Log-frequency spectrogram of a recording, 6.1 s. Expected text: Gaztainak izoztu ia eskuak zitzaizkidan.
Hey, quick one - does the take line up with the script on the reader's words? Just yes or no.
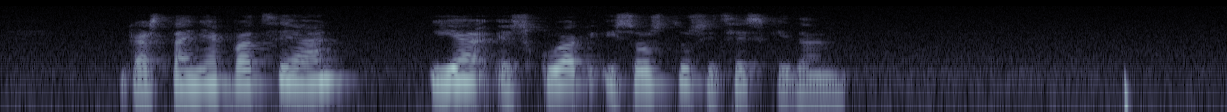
no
